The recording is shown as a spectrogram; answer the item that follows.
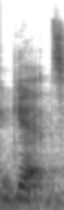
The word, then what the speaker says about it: Goetz: creations by jinx Etsy and she is J gets and that's pronounced like GE TTS but it's spelled goe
